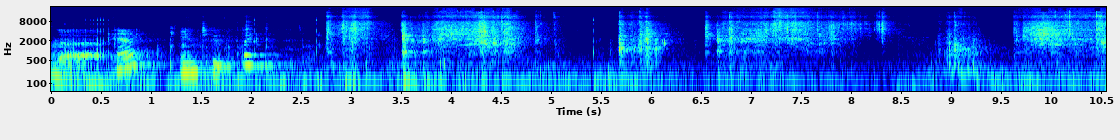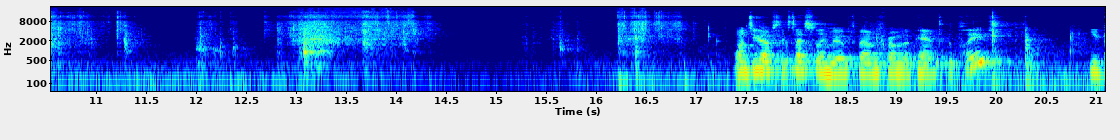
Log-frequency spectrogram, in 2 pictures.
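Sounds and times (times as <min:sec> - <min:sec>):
spatula scraping baking pan: 0:02.8 - 0:05.1, 0:05.7 - 0:08.2, 0:08.9 - 0:11.1, 0:12.0 - 0:14.4.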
